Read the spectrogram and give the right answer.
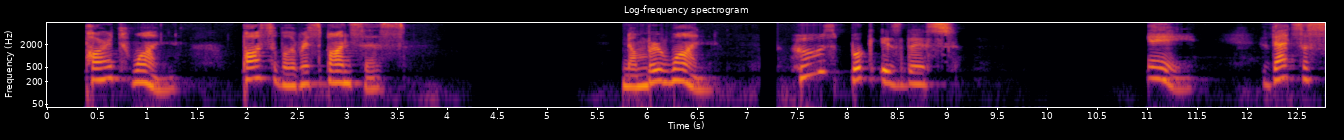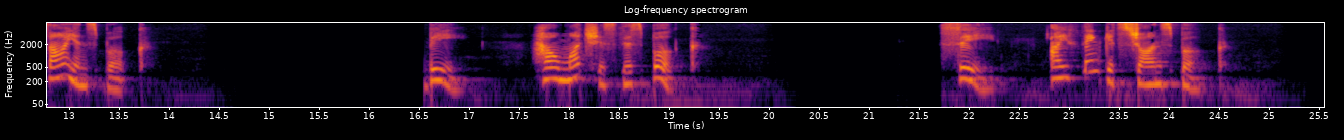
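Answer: C: I think it's Sean's book.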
